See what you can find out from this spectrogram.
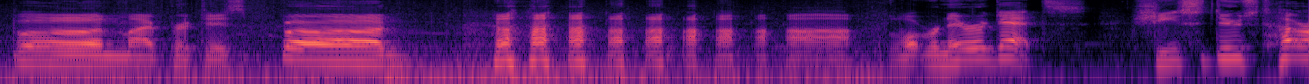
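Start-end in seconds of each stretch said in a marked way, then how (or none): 0.1-2.0 gleeful villain, last burn belted out much louder; mock villain relishing the flames; cackling villain. Gleeful villain burning a city. 2.1-4.4 gleeful hammed-up villain cackle; playful mock-evil laugh. Villain laugh after burn line.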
